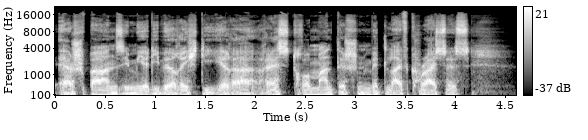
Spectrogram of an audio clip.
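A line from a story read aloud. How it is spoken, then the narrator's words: Brusque interruption. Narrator (German): unterbrach ihn Erdmann schroff wie eh und je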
